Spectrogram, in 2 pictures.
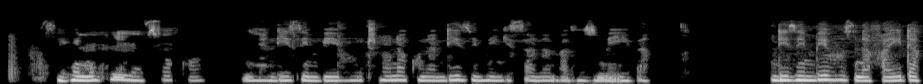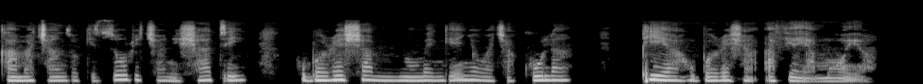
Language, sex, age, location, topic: Swahili, female, 25-35, Nakuru, agriculture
